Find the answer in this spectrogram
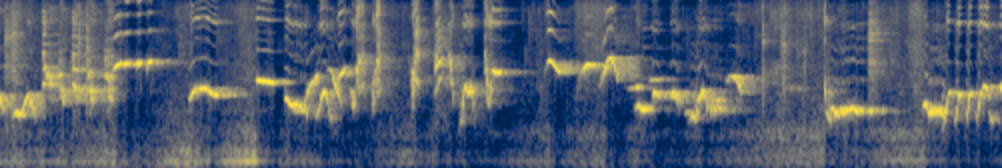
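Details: White-rumped shama song used as a lure to rouse stressed or silent kept shamas into singing: loud, varied whistled phrases, rising slurs and sharp upsweeps, broken by brief pauses, with bright high notes and short chattering bursts.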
